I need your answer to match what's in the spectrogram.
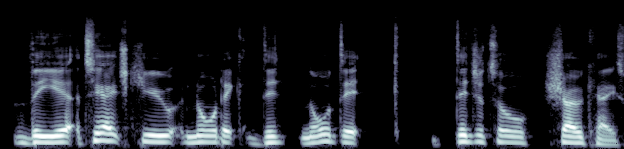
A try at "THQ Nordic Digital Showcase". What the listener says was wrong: Nordic. Just an odd stress of syllables.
